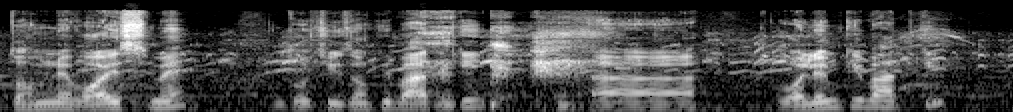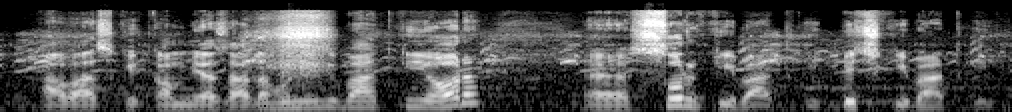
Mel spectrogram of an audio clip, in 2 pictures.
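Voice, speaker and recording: A man giving a casual acting lesson, explaining and demonstrating words with shifts in pitch and loudness. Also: very animated, a little slow, background noise. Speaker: acting teacher.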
